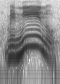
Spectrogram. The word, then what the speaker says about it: menino: Olhem a última então quando eu vejo a palavra menino menino olhem de trás paraa frente no ni me menino a tônica é a penúltima chaleira penúltima ovem penúltima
